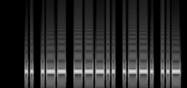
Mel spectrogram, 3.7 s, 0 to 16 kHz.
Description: Morse code, heard as a keyed tone, about 22 wpm, 700 Hz. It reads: IW8PU
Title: DXCC-100 Call Signs - 5 Characters - Repeated 2x - 22wpm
